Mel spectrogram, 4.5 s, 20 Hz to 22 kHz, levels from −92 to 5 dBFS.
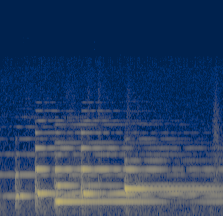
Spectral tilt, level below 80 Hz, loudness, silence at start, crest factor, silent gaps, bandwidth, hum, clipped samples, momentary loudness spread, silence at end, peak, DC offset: -6.5 dB/octave; -66 dBFS; -29 LUFS; 0 s; 16 dB; none; 5.6 kHz; none; under 0.1%; 13 LU; 0 s; -14 dBFS; under 0.1%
